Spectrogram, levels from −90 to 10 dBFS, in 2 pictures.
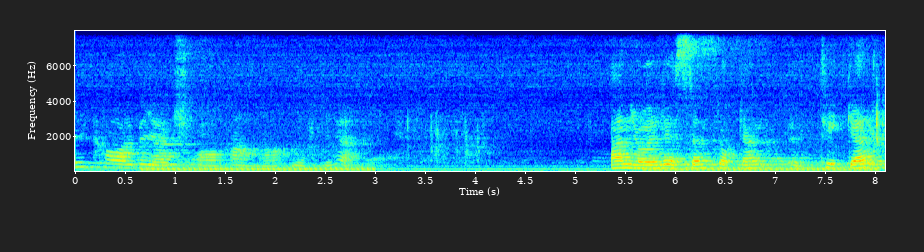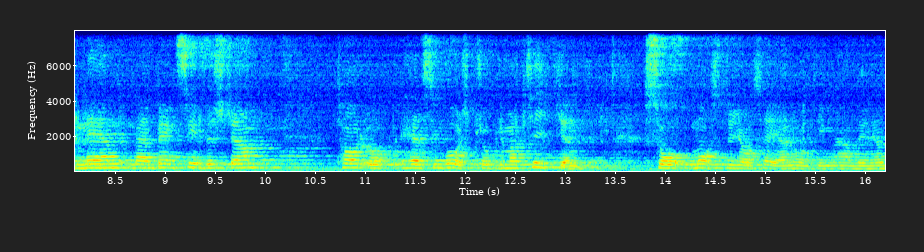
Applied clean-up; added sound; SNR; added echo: none; Engine / Truck / Car; 6 dB; reverberation time 2.2 s.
